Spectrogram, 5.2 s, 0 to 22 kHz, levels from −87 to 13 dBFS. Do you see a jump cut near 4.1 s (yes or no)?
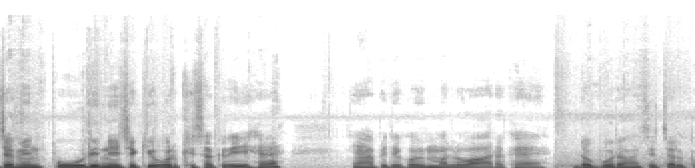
yes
